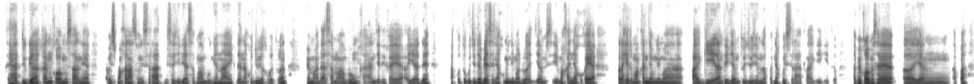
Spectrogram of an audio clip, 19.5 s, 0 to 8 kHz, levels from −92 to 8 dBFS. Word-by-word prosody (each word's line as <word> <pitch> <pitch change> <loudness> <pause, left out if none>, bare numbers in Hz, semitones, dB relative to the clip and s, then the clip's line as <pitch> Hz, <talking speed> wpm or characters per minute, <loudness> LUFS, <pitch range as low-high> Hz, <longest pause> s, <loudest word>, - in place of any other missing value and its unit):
sehat 120 +1 +1
juga, 130 - +6
kan, 105 +3 +1
kalau 115 -2 +4
misalnya 110 0 +1 0.3
habis 100 0 -4
makan 105 +2 -1
langsung 105 0 -8
istirahat 115 +6 -1
bisa 105 0 -11
jadi 100 +6 0
asam 105 - -12
lambungnya 100 +3 -2
naik 115 0 0
dan 90 -1 -2
aku 90 - -11
juga 105 -5 0
kebetulan, 100 +7 -2 0.4
memang 90 -1 0
ada 90 - -2
asam 90 -1 -6
lambung, 110 +6 -1
kan, 85 +1 -11
jadi 85 +4 -7
kayak 85 -1 -3
iya 90 -1 -1
deh, 115 +1 +2 0.5
aku - - -12
tunggu 100 -1 -3
jeda 110 +3 +3
biasanya 105 +1 +2
aku - - -22
minimal 100 0 +1
2 90 -5 -2
jam, 90 +2 -4
sih, 90 0 -9
makanya 95 +1 0
aku - - -14
kayak, 100 -1 +6 0.4
terakhir 105 0 +1
makan 105 +4 +2
jam 110 -2 +5
05:00 100 -1 +1 0.2
pagi, 115 +10 +1
nanti 110 +4 +1
jam 105 -2 +1
07:00, 100 +2 -4
jam 100 0 -2
08:00 120 +6 -5
aku 125 - -21
istirahat 90 -4 -11
lagi 85 +1 -11
gitu. 85 0 -20 0.3
Tapi 150 +6 +1
kalau 165 -1 +9
misalnya, 140 -2 +5 0.2
eee, 110 -1 +3
yang 105 -1 +3 0.5
apa 155 +12 -3
105 Hz, 180 wpm, -24 LUFS, 95-115 Hz, 0.5 s, kalau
